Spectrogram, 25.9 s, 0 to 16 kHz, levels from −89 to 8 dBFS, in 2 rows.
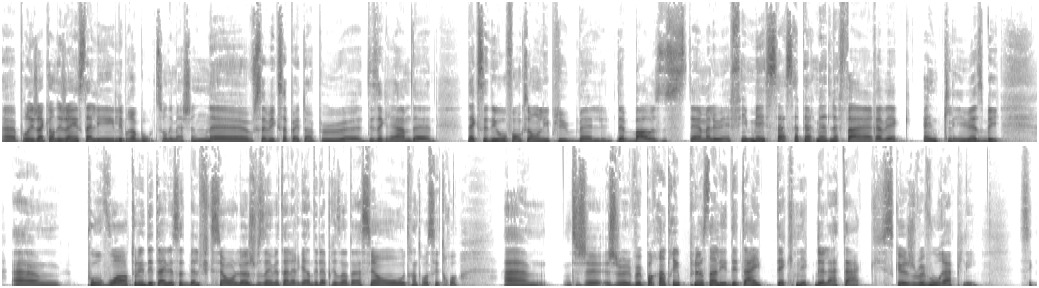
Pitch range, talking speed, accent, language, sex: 150-200 Hz, 200 wpm, Canadian, French, female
